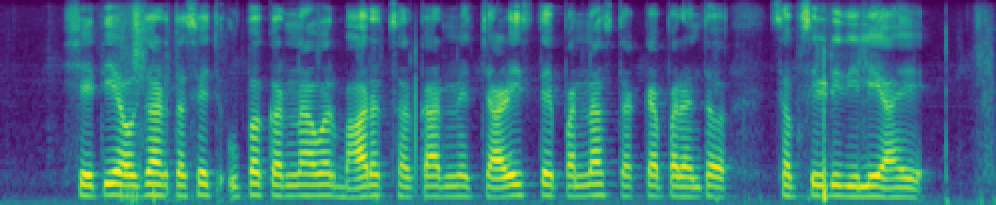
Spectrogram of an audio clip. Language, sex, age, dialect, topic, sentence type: Marathi, male, 18-24, Northern Konkan, agriculture, statement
